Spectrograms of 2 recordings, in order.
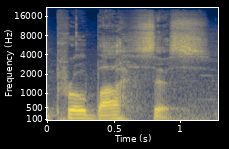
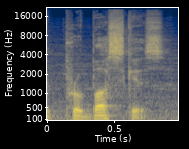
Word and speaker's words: proboscis: So scientifically they say proboscis. Proboscis? There's no k sound in that first one. And in everyday English we say proboscis.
